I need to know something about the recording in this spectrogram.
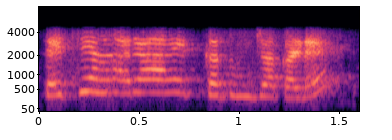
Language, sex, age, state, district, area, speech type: Marathi, female, 18-30, Maharashtra, Nanded, rural, conversation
